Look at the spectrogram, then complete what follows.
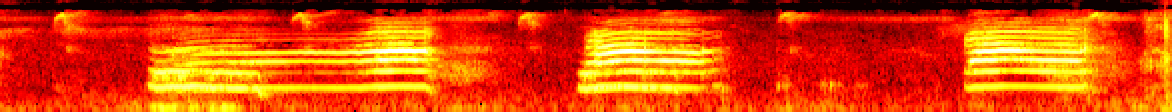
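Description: A street cat meowing three times, each meow held at a steady pitch. The first is long, about a second and a half, and the other two are shorter.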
